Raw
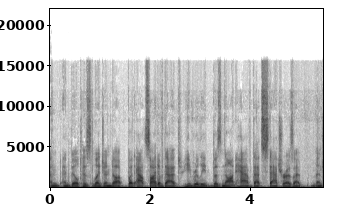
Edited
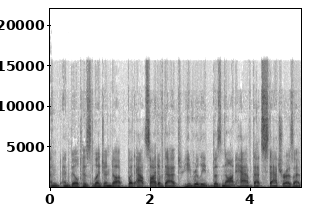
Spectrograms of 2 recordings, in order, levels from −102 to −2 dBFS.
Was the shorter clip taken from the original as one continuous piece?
yes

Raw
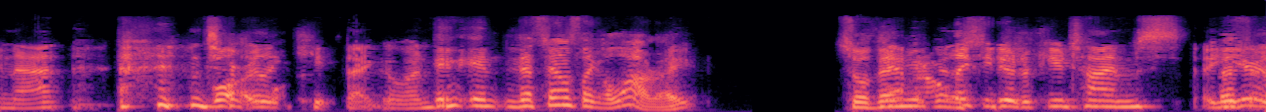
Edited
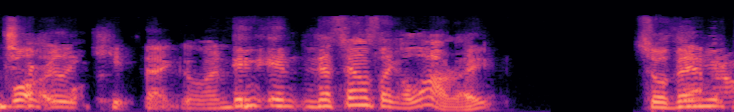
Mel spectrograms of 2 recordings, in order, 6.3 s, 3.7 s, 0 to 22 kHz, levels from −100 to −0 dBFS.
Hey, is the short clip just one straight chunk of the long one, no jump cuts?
yes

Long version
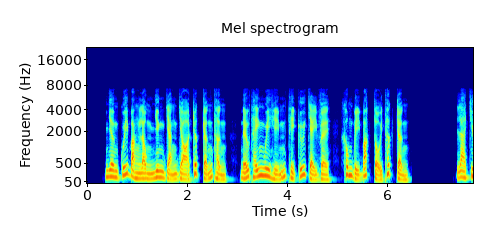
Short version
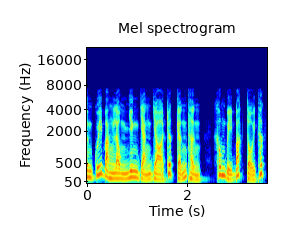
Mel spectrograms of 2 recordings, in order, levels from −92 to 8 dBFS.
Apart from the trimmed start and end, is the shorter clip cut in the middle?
yes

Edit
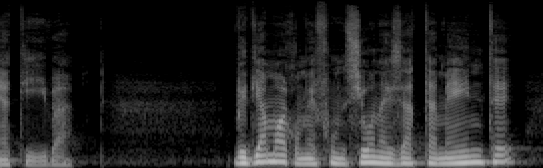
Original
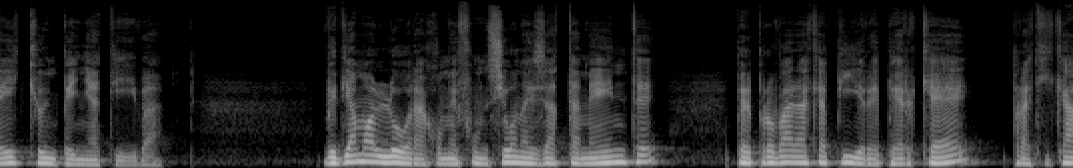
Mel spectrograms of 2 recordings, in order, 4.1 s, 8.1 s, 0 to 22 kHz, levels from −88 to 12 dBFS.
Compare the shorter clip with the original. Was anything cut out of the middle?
yes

